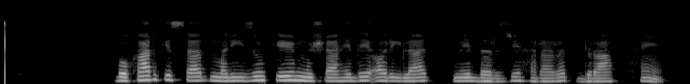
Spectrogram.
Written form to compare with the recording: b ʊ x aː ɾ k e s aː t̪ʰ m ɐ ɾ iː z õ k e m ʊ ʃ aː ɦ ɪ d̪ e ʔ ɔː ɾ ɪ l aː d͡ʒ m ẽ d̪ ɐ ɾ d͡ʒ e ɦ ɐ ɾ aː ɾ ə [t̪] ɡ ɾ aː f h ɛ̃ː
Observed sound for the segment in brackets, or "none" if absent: t̪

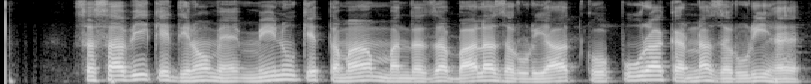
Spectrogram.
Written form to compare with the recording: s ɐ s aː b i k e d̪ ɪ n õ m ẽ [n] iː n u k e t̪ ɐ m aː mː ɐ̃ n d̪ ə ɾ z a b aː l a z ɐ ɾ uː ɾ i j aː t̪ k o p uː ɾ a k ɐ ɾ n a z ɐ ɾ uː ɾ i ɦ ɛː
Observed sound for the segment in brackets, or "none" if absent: m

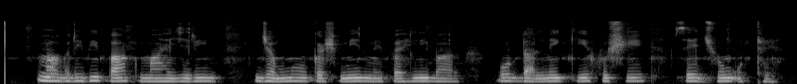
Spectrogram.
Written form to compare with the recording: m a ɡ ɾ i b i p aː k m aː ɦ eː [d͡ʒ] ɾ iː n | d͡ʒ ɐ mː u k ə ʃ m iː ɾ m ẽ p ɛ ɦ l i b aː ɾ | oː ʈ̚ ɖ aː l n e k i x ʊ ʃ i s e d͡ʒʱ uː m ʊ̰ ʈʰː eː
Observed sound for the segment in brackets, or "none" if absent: d͡ʒ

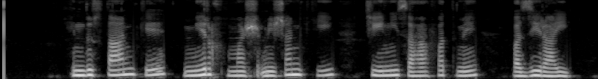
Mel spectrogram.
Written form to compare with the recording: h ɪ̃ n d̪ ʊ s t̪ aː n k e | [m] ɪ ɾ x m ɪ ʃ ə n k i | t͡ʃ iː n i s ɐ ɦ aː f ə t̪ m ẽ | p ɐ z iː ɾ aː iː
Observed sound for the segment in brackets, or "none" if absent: m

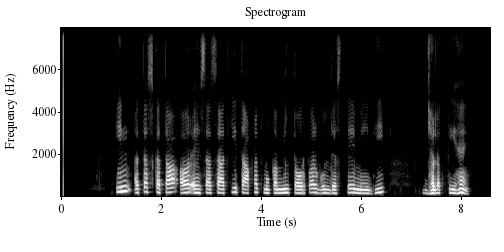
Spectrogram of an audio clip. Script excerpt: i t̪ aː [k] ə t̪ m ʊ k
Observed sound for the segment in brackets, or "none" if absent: q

